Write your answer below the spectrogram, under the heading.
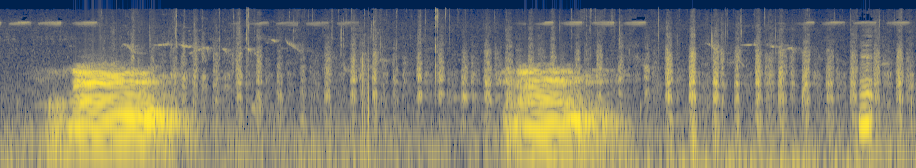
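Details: Punganur cattle at milking time with a calf drinking milk: two deep, harmonic-rich moos about a second long, roughly four seconds apart, over clicking and shuffling noises and a faint steady high tone.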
